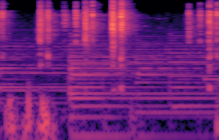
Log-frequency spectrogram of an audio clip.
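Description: Keys clicking on a computer keyboard as a word is typed, a quick run of strokes, over background music of steady held tones.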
